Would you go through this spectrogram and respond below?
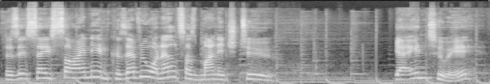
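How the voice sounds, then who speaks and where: A man of forty talking casually and candidly on a live trading stream, rambling with many pauses. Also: high voice, faint music behind. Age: 40s. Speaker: livestream day trader.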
